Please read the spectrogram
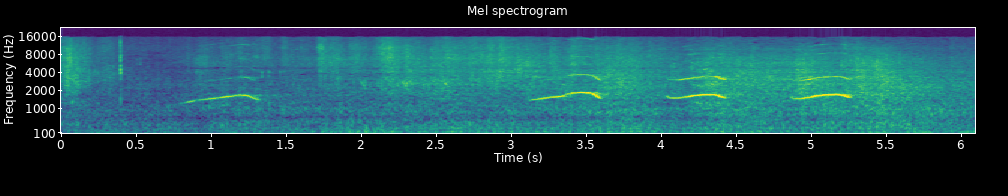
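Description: Baby monkey cooing: four short whistle-like calls that rise and then fall, the later three coming about a second apart, over a soft rustling noise.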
